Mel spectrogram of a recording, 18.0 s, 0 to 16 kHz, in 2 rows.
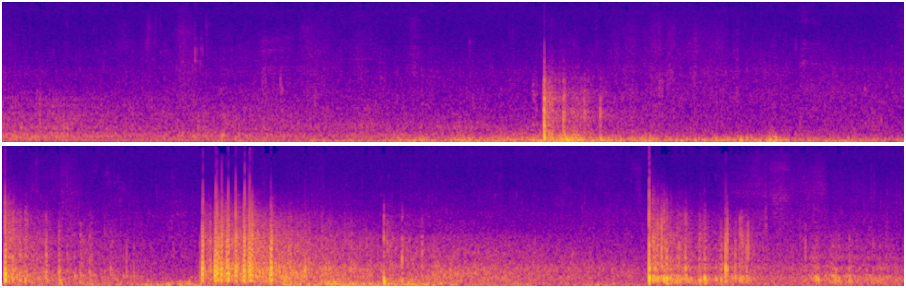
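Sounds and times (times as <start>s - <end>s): fireworks booming: 5.1s - 6.5s, 9.0s - 18.0s
fireworks crackling bursts: 9.0s - 10.4s, 11.0s - 14.4s, 15.2s - 18.0s.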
